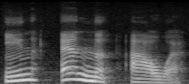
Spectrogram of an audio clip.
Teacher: onor ми бачимо що слово on починається з приголосної букви H буква існує на письмі але вона не вимовляється буква H і в нас получається що слово она починається з голосного звуку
